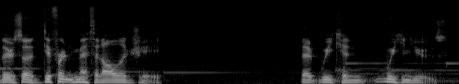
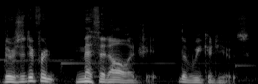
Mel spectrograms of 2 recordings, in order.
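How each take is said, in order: First: It is said plainly, without special emphasis. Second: It is said with marked, quote-like emphasis. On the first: The speaker is simply stating a fact. "instead of saying like" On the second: The speaker is mocking or highlighting the term. "You can hear the quotation marks"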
